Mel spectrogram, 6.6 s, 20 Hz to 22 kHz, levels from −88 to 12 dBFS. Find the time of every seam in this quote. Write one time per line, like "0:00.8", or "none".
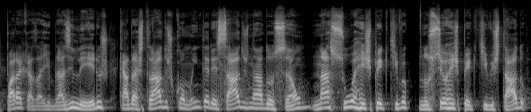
0:01.4
0:05.1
